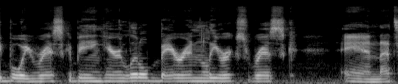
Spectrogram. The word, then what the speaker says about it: Beryn: three of baby boy risk being here little Baron lyrics risk and that's how it's pronounced and he just got taken away from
